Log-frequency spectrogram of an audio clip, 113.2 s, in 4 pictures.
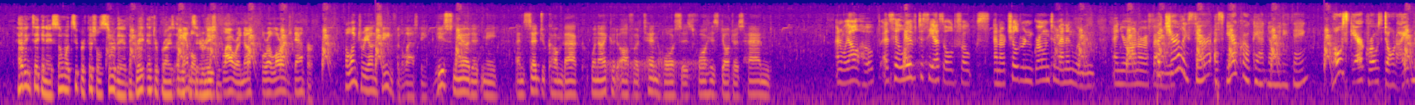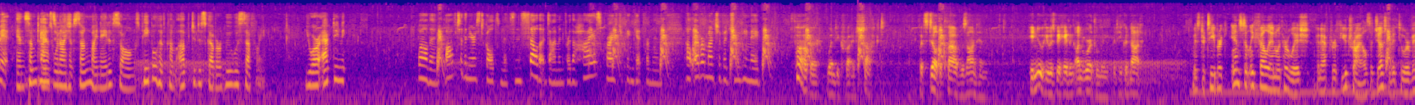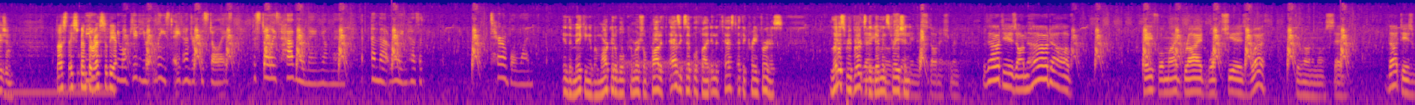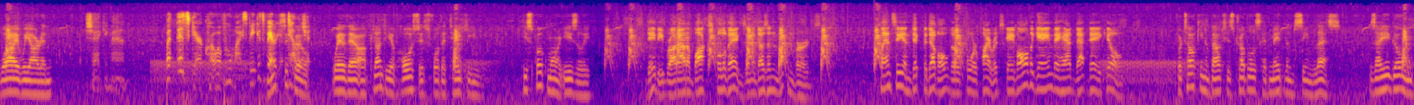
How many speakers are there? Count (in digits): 9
